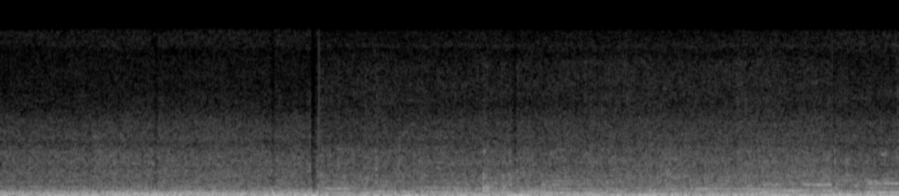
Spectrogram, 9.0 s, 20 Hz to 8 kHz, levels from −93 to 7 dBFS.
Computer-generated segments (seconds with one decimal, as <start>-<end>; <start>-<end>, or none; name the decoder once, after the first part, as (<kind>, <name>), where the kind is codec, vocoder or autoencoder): 0.9-2.3 (vocoder, Vocos)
